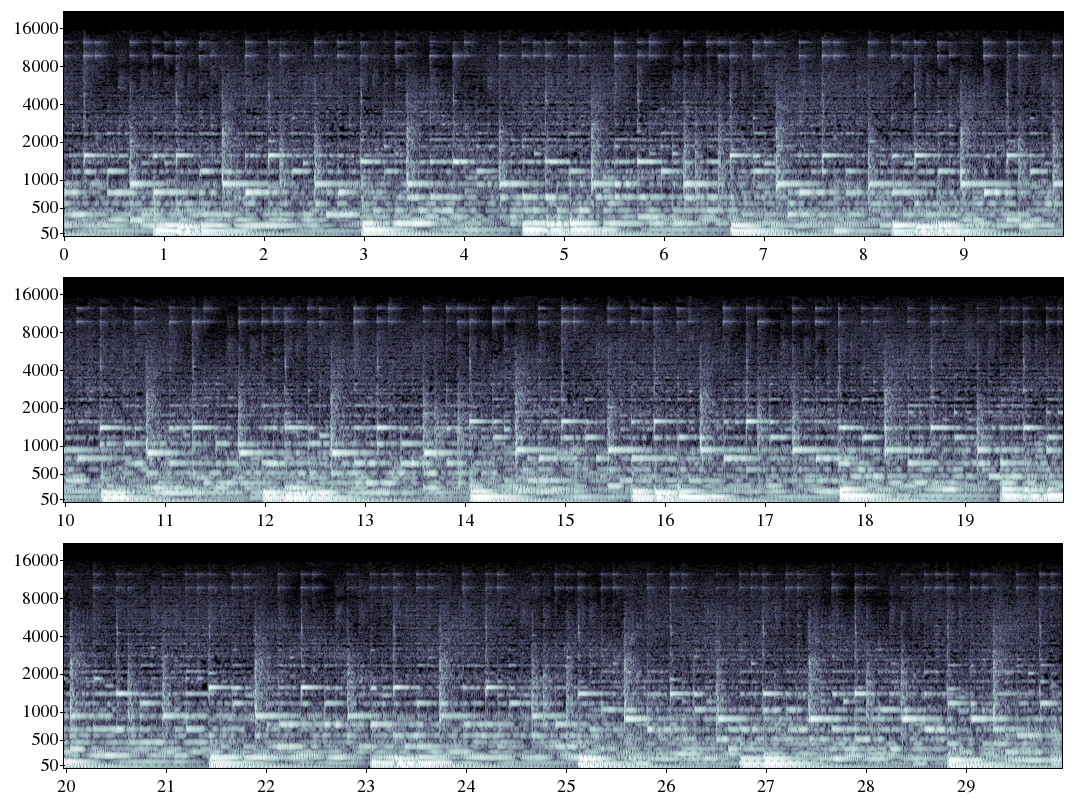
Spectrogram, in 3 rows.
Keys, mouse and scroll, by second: 0.9 click, 1.1 s, 1.7 click, 2.0 e, 3.5 click, 3.8 s, 4.3 click, 5.4 r, 5.9 click, 6.1 s, 6.4 click, 6.6 w, 7.5 click, 8.0 ctrl+z, 11.1 click, 11.2 e, 11.7 ctrl+z, 13.0 click, 13.4 ctrl+z, 14.8 r, 15.2 click, 15.6 g, 16.2 click, 16.7 Tab, 18.2 click, 18.6 shift+z, 18.9 click, 20.4 shift+z, 21.2 e, 23.8 click, 24.2 Tab, 24.6-25.8 middle drag, 25.8 ctrl+w, 26.1 middle click, 26.4 Tab, 26.6 middle click, 27.3 e, 28.1 click, 28.3 ctrl+z, 28.8 click, 29.7 e.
